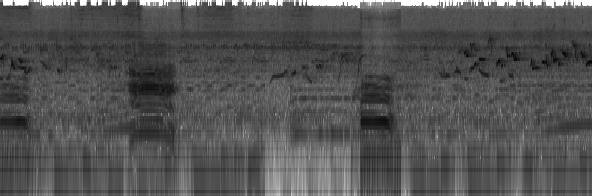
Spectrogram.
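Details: On a road, a herd of cows roams in search of food. Two loud, strained moos about four seconds apart follow a shorter low call, while many birds chirp and twitter, busiest near the end.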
